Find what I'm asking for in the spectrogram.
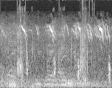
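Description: Village hens and small chicks cluck and peep softly in short repeated calls, fairly quiet and close, with a faint murmur of background activity.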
